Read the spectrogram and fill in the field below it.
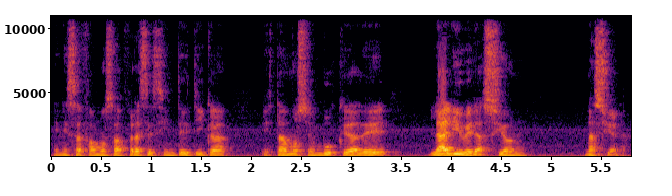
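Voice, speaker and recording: A somewhat breathy man talks at a fairly quick pace amid audible room echo. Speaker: political educator. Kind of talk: lecture. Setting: live stream to online audience.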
